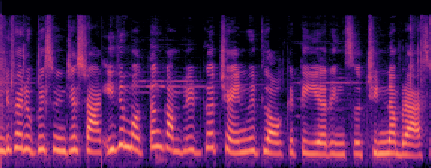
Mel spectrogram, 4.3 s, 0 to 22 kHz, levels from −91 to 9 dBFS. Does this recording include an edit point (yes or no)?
yes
